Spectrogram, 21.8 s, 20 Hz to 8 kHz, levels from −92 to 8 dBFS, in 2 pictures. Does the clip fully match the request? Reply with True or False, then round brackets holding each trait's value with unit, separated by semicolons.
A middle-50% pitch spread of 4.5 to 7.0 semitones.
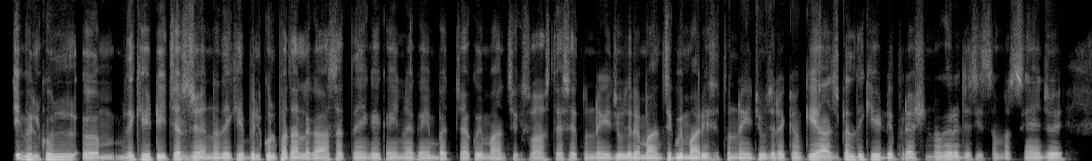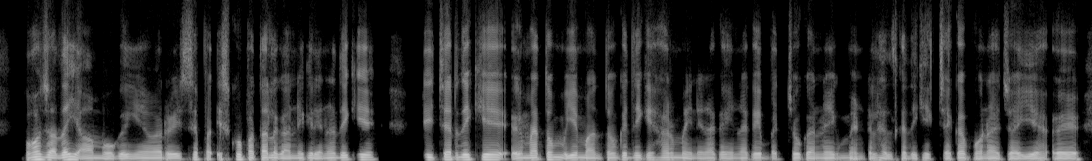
False (2.7 semitones)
